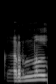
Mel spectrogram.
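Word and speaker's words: colonel: है ठीक है नेक्स्ट है कॉलिन हॉल तक कर्नल की स्पेलिंग होती बहुत जगह पूछी जाती है बहुत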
